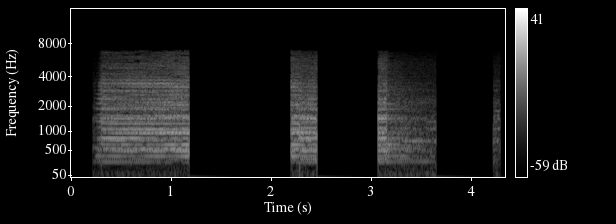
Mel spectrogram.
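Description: CSX freight locomotive's air horn blowing for a grade crossing, a chord of several steady tones. A long blast of about a second comes first, then a short blast a second later, then a third blast that fades near the end.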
